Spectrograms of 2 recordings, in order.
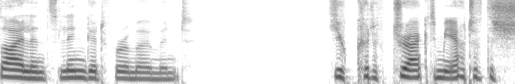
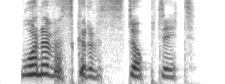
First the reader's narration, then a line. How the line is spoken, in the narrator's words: Madeline spat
